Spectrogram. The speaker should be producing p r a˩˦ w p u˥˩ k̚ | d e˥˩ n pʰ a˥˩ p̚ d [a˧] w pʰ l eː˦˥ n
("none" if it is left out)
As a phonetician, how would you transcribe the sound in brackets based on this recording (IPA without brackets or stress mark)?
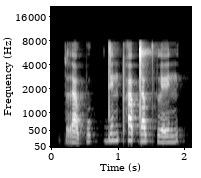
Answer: a˥˩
